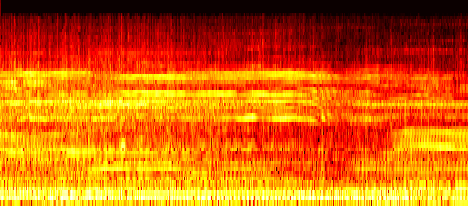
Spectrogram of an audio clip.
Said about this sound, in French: On va donc entamer cette fois un échauffement avec la consonne M et la bouche fermée, s'il vous plaît. Là, ça rumine, là, non ?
